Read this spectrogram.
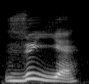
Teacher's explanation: Zai ni kita kecipkan gigi nah. Kita tak perlu keluarkan hujung lidah. Yang ni zai, bukan zal.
